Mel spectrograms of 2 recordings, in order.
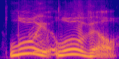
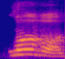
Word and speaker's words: Louisville: do you say it louisville louisville just like you've had like just a little bit of bourbon and you're starting because people say louisville right yeah that's not right that's not correct well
